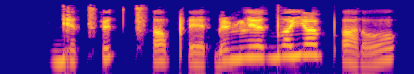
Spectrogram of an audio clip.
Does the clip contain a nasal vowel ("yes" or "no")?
no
